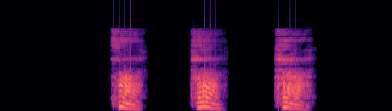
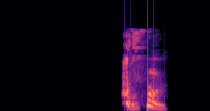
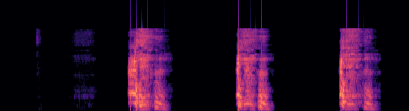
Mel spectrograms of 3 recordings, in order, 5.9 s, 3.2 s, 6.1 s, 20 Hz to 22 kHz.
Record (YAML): exhalation_length: 5.9 s
exhalation_amplitude: 26409
exhalation_signal_mean_std_ratio: 0.34
cough_length: 3.2 s
cough_amplitude: 27456
cough_signal_mean_std_ratio: 0.28
three_cough_length: 6.1 s
three_cough_amplitude: 31136
three_cough_signal_mean_std_ratio: 0.33
survey_phase: beta (2021-08-13 to 2022-03-07)
age: 65+
gender: Male
wearing_mask: 'No'
symptom_none: true
smoker_status: Never smoked
respiratory_condition_asthma: false
respiratory_condition_other: false
recruitment_source: REACT
submission_delay: 2 days
covid_test_result: Negative
covid_test_method: RT-qPCR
